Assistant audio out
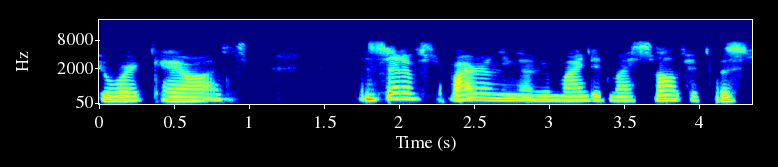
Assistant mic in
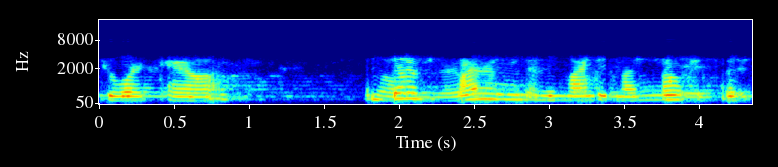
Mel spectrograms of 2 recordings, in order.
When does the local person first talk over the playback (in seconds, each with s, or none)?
1.8 s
